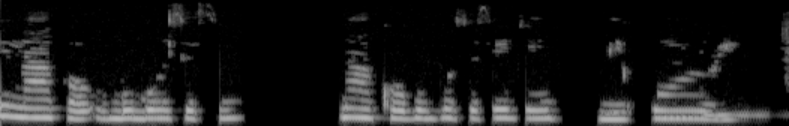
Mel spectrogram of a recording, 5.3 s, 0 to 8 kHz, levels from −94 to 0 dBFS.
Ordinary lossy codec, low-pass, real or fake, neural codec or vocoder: none; 7.2 kHz; real; none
